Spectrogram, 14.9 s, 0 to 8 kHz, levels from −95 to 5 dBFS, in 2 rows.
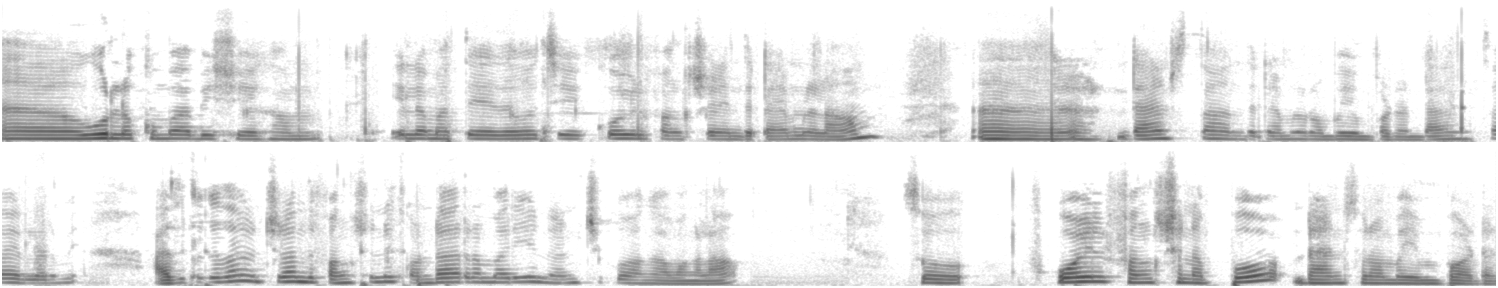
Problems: low volume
